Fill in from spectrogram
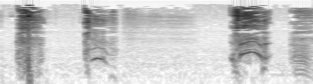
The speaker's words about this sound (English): just got a cough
